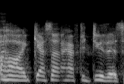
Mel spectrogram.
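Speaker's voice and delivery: put-on raspy, rude, gruff growl. Imitating the book's grumpy hero offering to help: imitating a growly gruff man. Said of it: "very, like, growly".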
